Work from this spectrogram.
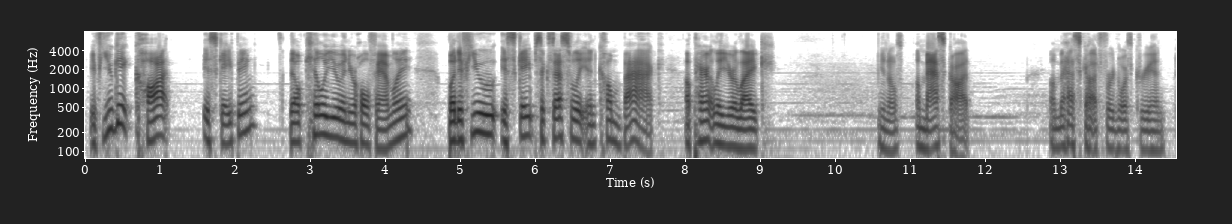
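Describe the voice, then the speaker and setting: Smooth-voiced chatty male game streamer. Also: mid-range voice, a little slow, dry recording, soft background music. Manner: chatty, reads chat aloud and answers, rambling restarts. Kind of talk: casual live-stream chat with viewers.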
